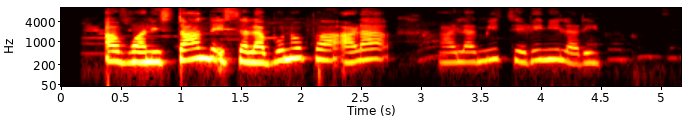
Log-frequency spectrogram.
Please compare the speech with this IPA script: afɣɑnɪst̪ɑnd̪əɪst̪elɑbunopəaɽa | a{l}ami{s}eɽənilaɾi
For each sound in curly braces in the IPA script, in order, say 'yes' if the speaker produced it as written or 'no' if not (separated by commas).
yes, no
